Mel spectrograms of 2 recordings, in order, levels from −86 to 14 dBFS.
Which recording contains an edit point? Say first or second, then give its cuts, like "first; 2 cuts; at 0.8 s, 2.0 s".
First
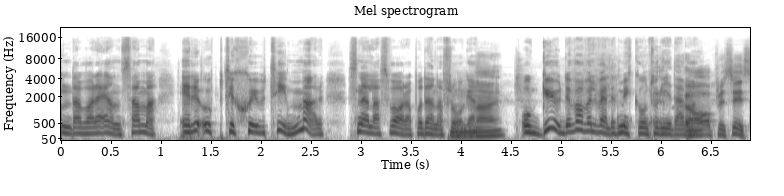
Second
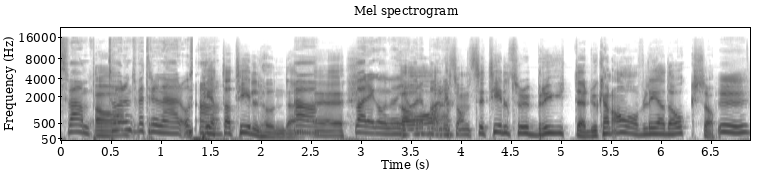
second; 1 cut; at 1.3 s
